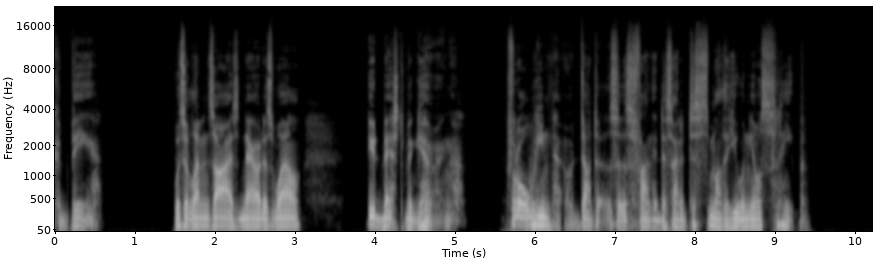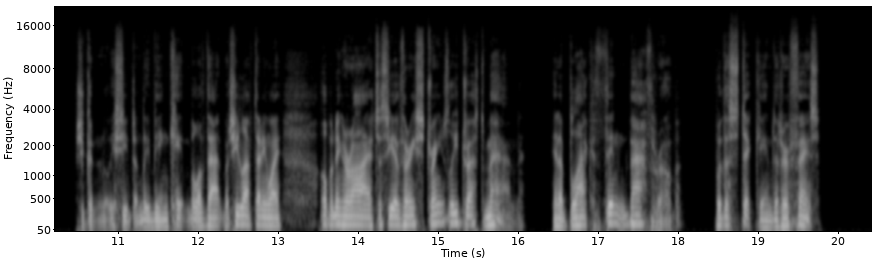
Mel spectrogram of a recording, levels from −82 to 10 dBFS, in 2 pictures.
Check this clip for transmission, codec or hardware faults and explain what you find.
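One fault appears near the end: crude rate conversion runs from 16.34 s, just after "very strangely dressed man", to the end of the speech. The samples seem to have been resampled by simple linear interpolation with no anti-alias filter, in a way that fits a 44.1 kHz to 48 kHz change. The interpolation error repeats with the ratio of the two rates and folds high content into tones unrelated to the speech. These tones sit roughly 35 dB below the signal and are heard as a gritty, inharmonic fizz that rides on loud and sibilant moments. On a spectrogram, faint mirrored lines appear that move opposite to the real harmonics.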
